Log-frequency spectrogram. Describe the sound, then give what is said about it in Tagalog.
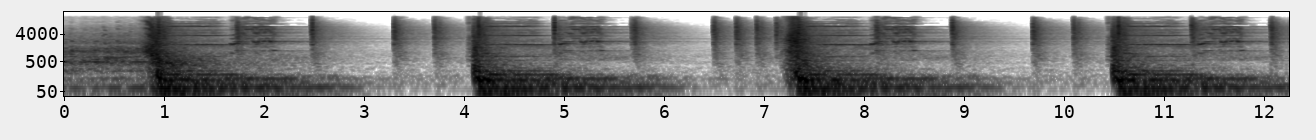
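Loud, heavy knocks on a bedroom door at 6:00 in the morning land about every three seconds, four booming blows in all, each with a ringing decay and a few lighter taps in between. No one speaks. “Nagising si Rachel sa malalakas at sunod-sunod na katok sa pinto ng kanyang kwarto.”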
